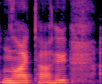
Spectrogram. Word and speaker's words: Ngāi Tahu: Ngai, well, that you've got that NG sound at the beginning, yes. Ngai tahu. The kai tahu dialect is an interesting one because the kai tahu dialect replaces NG with a K.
